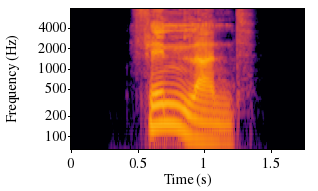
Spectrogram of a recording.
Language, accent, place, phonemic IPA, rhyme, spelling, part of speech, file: German, Germany, Berlin, /ˈfɪnlant/, -ant, Finnland, proper noun, De-Finnland.ogg
- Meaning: Finland (a country in Northern Europe)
